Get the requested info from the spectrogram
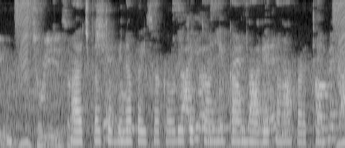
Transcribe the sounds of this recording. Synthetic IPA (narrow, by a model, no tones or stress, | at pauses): aːd͡ʒkəlt̪obɪnapɐɪsakəːɽikekaɦĩkaːmɦoːɡekɐɦãkɐɽt̪ẽː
